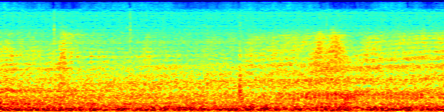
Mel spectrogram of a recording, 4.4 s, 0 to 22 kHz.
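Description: A 40% scale Jungmeister RC aerobatic biplane on landing approach, its engine a steady, faint droning hum heard from a distance against outdoor noise, with no clear changes in pitch.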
